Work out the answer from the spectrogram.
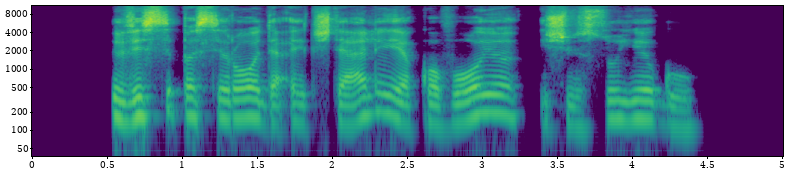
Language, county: Lithuanian, Vilnius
